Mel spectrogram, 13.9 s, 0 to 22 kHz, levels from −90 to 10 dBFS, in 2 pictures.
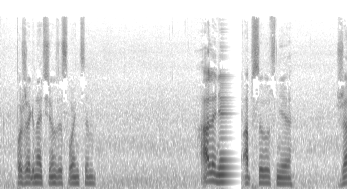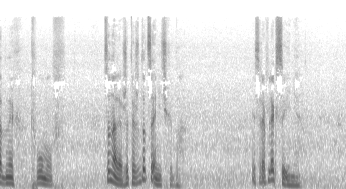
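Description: From 4.41 to 4.97 s, likely a long network dropout, about 0.4 s is lost under a fading buzz: smeared, decaying spectrogram bands.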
